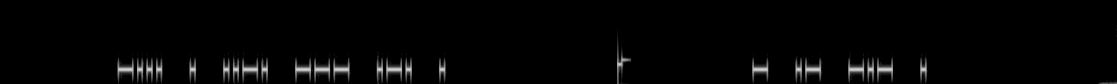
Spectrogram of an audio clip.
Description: Morse code, heard as a keyed tone, about 25 wpm, spaced as for 18 wpm, 700 Hz. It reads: BEFORE TAKE
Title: 2x Character Spacing - Top 200 Words - 25wpm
